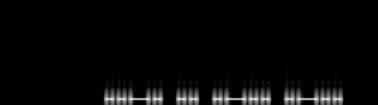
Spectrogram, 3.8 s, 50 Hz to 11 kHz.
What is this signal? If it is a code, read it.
Morse code, heard as a keyed tone, about 20 wpm, 700 Hz. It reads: FILL
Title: Top 500 Words Repeated 20wpm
